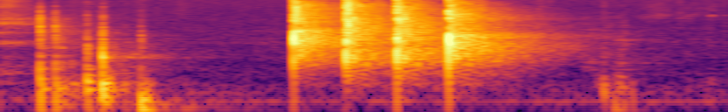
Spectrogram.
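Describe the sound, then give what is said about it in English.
A quick run of soft taps, then four sharp, loud hand claps in steady succession, each ringing out with a lingering tail before it fades to quiet, demonstrating clapping as done in the City of David by Jerusalem's old city. “when you're up in the city of David and you clap, what happens is your clap crescendos and it reverberates through those valleys and in the mountains and it echoes.”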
